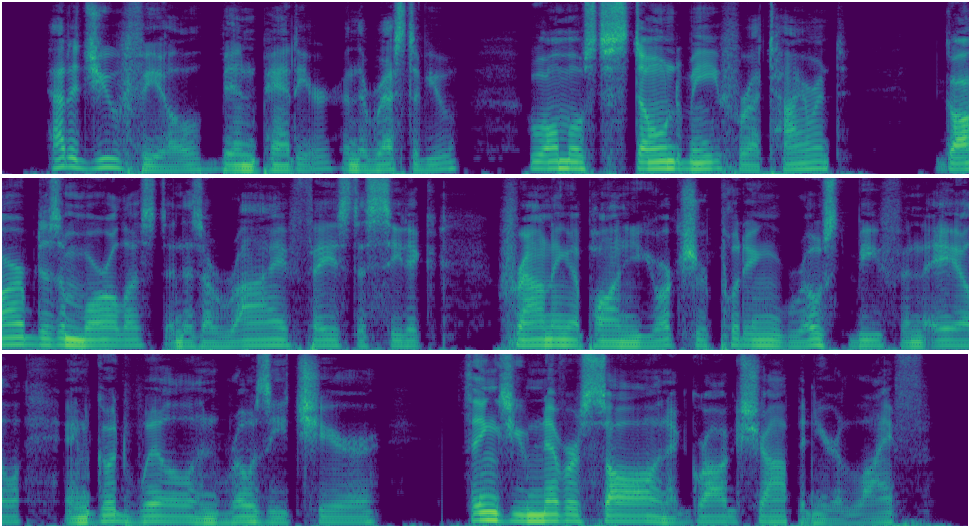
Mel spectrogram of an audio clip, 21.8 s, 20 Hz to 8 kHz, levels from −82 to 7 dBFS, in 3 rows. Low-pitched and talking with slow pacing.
No: very low, 95 Hz; average, 145 wpm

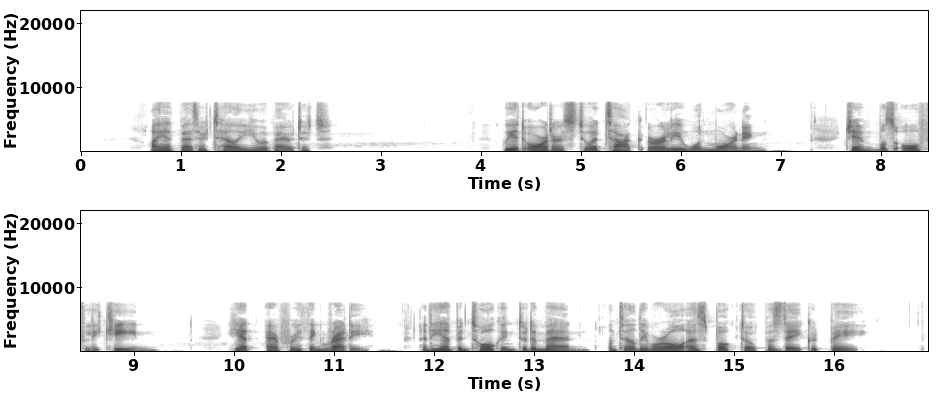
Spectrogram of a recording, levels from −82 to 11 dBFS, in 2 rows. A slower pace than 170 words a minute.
Yes: average, 150 wpm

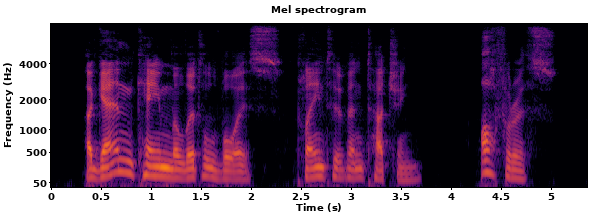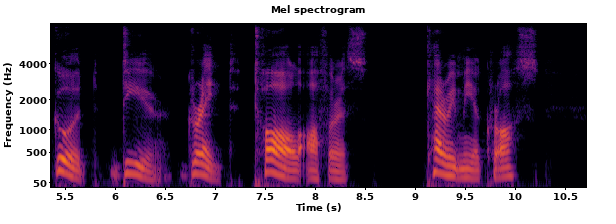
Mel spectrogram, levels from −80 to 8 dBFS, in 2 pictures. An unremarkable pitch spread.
Yes: average, 4.6 semitones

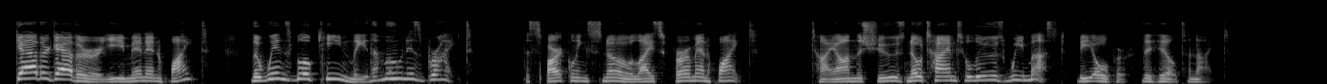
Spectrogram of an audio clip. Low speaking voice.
No: medium, 160 Hz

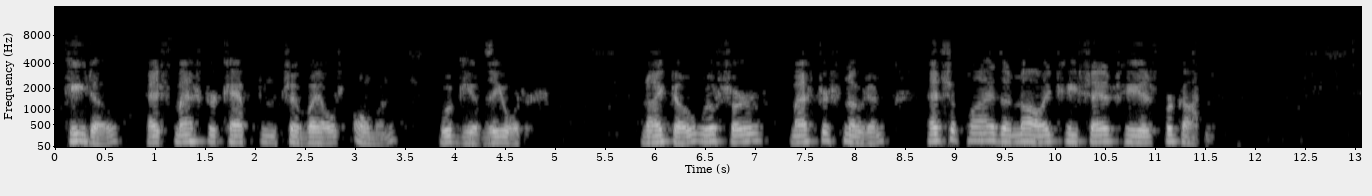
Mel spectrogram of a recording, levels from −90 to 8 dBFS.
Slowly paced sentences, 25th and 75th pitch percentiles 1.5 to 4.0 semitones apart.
Yes: slow, 110 wpm; average, 2.9 semitones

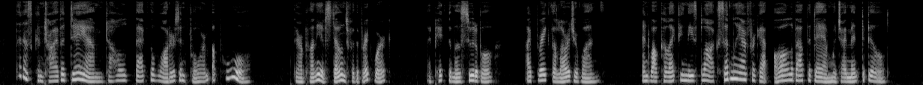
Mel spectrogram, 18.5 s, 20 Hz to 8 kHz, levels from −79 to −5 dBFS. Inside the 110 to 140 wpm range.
No: average, 160 wpm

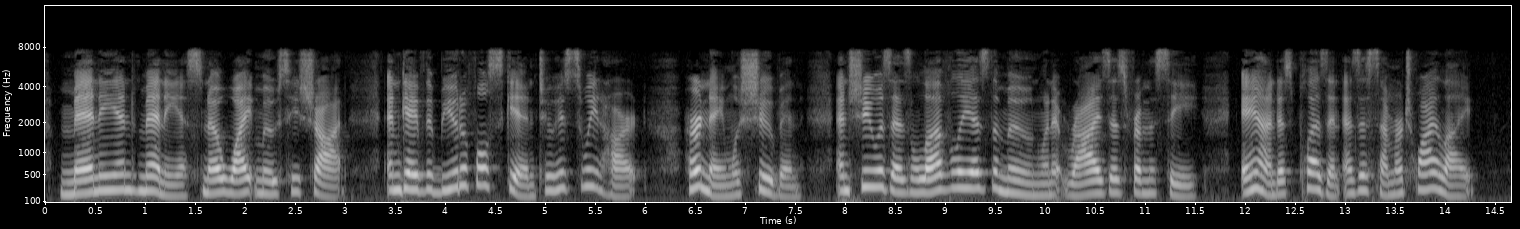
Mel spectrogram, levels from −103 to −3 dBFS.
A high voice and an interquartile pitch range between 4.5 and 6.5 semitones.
Yes: high, 215 Hz; average, 5.1 semitones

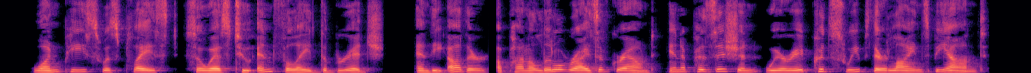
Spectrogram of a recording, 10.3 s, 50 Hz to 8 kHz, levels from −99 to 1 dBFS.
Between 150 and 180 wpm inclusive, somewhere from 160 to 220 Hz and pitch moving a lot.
No: average, 170 wpm; high, 190 Hz; narrow, 2.6 semitones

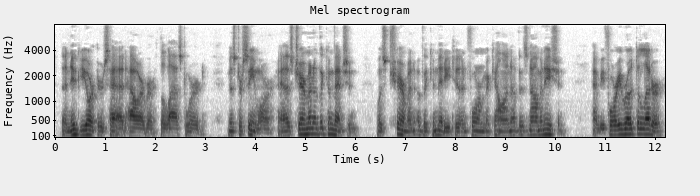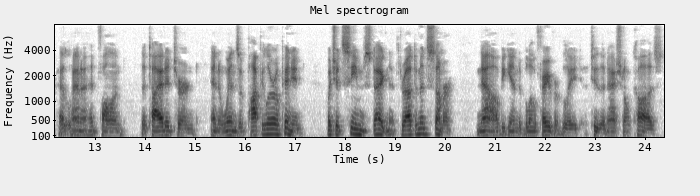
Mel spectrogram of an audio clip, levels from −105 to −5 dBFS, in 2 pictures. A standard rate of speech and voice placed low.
Yes: average, 155 wpm; low, 110 Hz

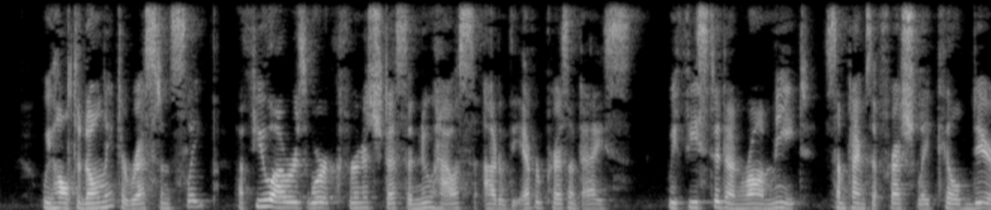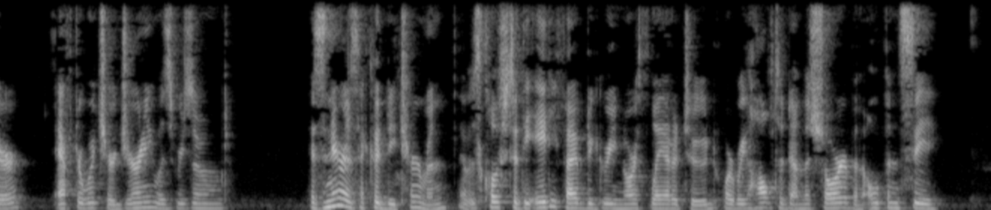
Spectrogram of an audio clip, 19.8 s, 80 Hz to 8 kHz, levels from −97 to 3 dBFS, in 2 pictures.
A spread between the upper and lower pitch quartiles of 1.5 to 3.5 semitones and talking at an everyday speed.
Yes: narrow, 2.4 semitones; average, 190 wpm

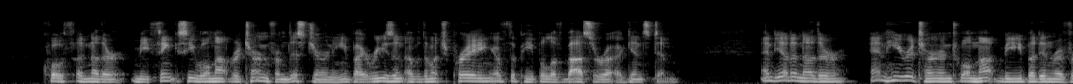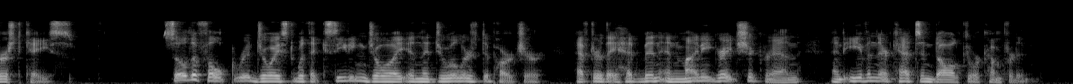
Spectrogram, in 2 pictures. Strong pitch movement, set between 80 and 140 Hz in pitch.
No: average, 2.9 semitones; low, 135 Hz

